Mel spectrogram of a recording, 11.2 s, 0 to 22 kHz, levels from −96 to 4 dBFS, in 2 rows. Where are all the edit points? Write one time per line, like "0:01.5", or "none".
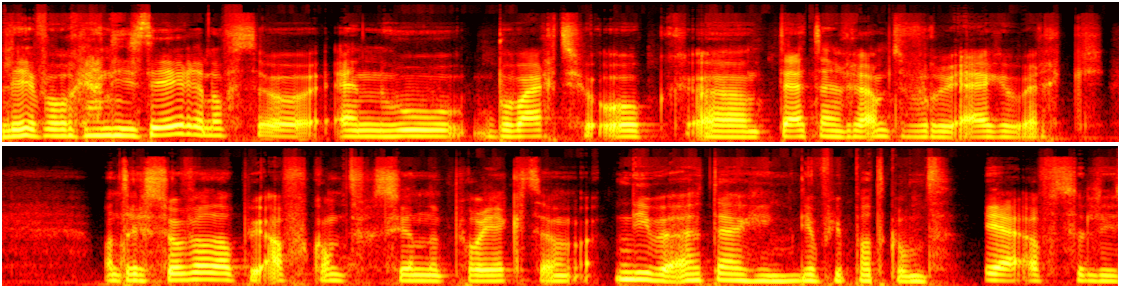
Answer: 0:07.3
0:08.6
